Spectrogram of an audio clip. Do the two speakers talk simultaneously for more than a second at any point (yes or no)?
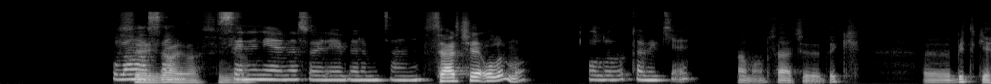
yes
